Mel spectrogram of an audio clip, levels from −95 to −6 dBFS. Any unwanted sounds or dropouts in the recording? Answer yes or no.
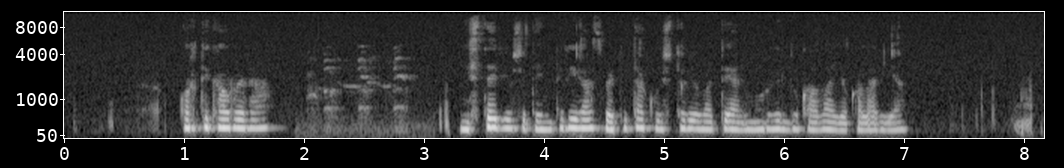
yes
